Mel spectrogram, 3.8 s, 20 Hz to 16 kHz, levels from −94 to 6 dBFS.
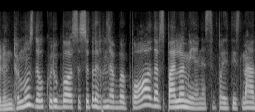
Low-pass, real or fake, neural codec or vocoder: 10.8 kHz; fake; codec, 16 kHz in and 24 kHz out, 0.8 kbps, FocalCodec, streaming, 65536 codes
